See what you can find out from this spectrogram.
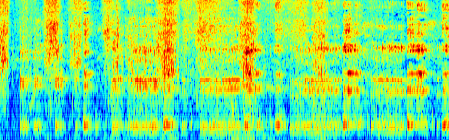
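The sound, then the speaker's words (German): A person imitates a koala's grunt with a run of deep, guttural, belch-like grunts, rough and snorting like a pig burping, repeated in uneven pulses of varying loudness. “Bisschen wie wenn ein Schwein rülpst. So stelle ich es mir vor. Also wir haben schon mal Koala-Grunzen.”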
